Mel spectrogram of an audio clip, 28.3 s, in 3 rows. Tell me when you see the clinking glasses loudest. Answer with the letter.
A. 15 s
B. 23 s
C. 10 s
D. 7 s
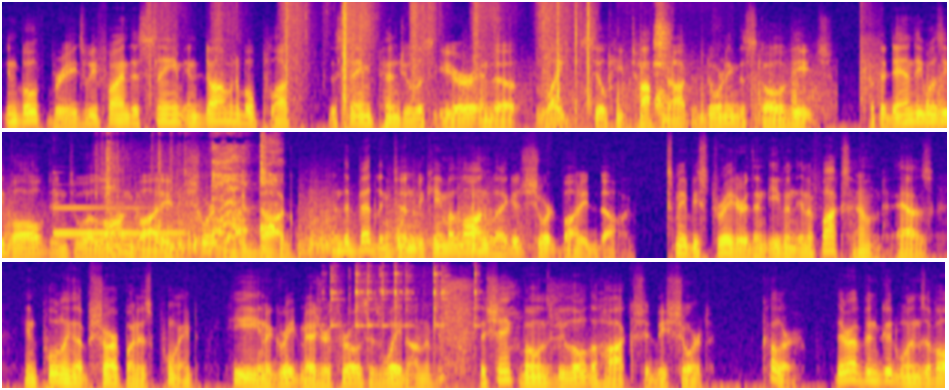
C.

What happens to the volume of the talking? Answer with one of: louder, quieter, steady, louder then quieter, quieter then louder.
steady.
